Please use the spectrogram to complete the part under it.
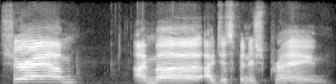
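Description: A woman's voice: a little high, bright, forceful tone, clean tone, pitched above the performer's own voice. A woman voicing an earnest, devout teenage girl cleric who argues in a preachy way. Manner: earnest, preachy, quick retorts.

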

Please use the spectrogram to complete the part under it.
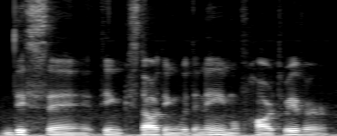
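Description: A man in his forties with an Israeli accent, talking as a guest in a casual interview and often pausing to search for words. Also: on the low side, flat delivery, darkish tone, slight background noise. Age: 40s. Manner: halting, searching for words with many fillers.

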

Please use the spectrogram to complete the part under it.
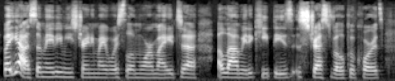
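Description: A woman hosts a casual podcast chat with a hoarse, fairly low voice. She talks chattily, laughs often and swears casually. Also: steady tone, brisk. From Canada. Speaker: podcast host.

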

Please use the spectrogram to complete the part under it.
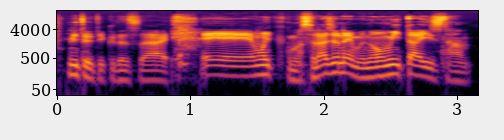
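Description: A man's voice: mid-range voice, lively intonation, fast talker, pushed and bright, no echo, clean studio sound. A male radio host, chatting casually and reading out listener puns, laughing at his own jokes. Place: radio studio.

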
